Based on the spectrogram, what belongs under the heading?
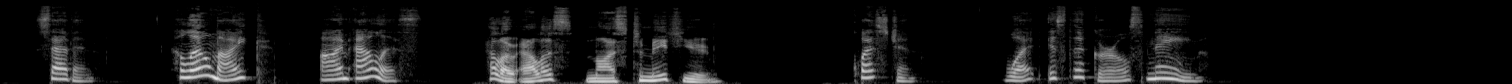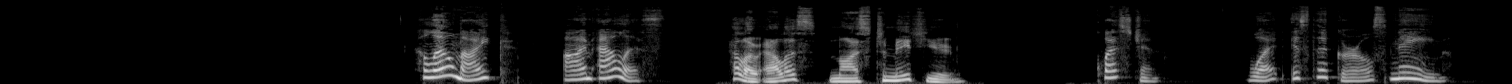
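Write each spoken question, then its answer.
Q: What is the girl's name?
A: Alice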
